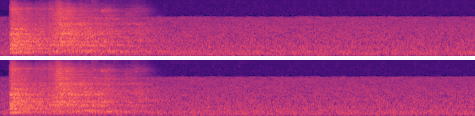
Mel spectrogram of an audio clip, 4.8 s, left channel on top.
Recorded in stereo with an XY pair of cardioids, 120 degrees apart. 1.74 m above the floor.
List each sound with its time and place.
0.1 s crushing: 35° right, 1.0 m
